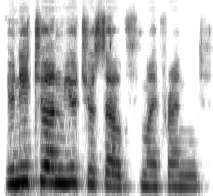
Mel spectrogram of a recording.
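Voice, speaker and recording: Woman webinar host, relaxed and friendly, frequent "uh"s and "um"s, on a video call. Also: a little high, moderate pace. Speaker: association president and webinar host. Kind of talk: hosting a webinar.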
